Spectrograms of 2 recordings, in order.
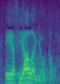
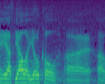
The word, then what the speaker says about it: Eyjafjallajökull: Now, this has got this funny name to it that nobody can ever pronounce, so I'm going to give it a shot here, which is Eyjafjallajökull.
